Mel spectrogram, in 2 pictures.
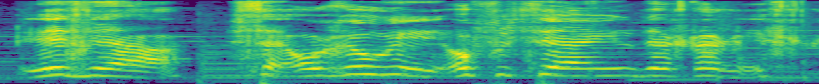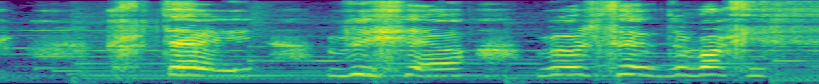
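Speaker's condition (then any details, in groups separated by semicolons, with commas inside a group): Cerebral palsy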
